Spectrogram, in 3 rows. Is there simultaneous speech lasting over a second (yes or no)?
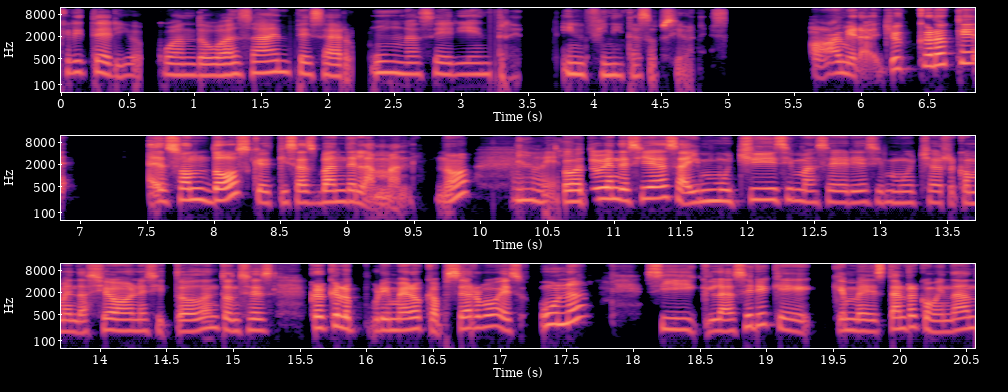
no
